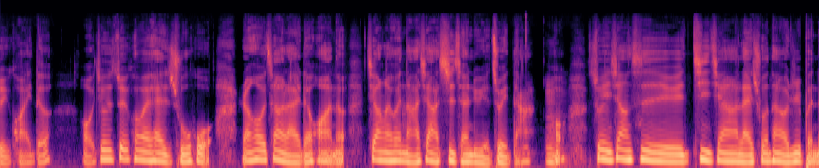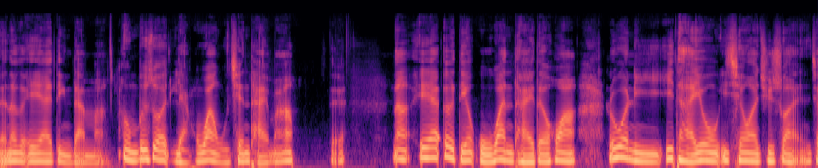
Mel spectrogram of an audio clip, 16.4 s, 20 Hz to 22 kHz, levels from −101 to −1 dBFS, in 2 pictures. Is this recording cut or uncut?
uncut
